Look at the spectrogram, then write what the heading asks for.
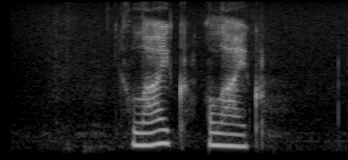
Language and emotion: Russian, neutral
